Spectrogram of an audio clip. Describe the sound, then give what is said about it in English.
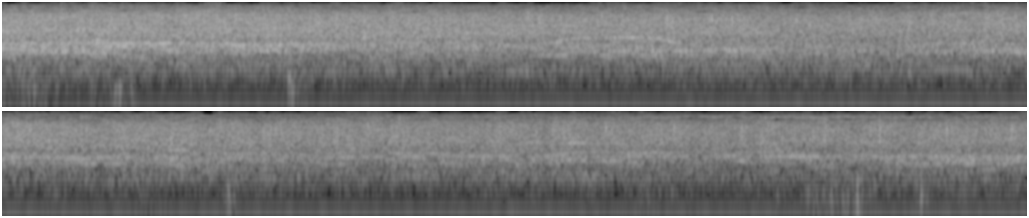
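Worshippers at a church service applaud, a dense, even clatter of many hands clapping that holds at a steady volume throughout. “Come on, put your hands together. Shout a little bit tonight.”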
